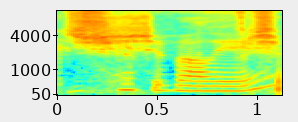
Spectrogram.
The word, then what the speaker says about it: Chevalier: They did do the title song, which, by the way, they got Maurice, how do you say his last name? – Chevalier.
